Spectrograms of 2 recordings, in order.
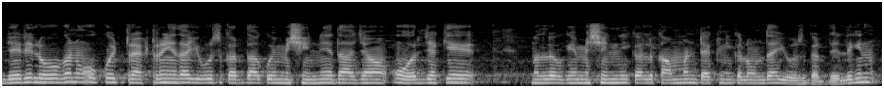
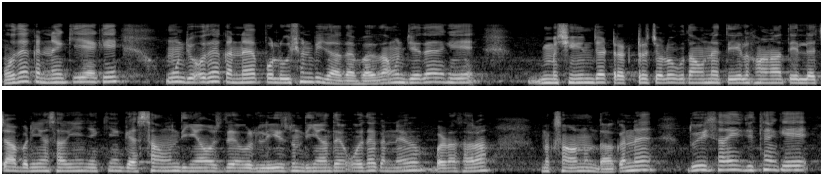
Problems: none marked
